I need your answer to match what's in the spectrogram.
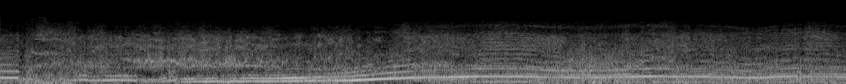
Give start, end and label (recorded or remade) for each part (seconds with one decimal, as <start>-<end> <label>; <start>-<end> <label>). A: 0.0-0.4 recorded; 0.4-4.8 remade; 4.8-5.6 recorded; 5.6-6.9 remade; 6.9-8.5 recorded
